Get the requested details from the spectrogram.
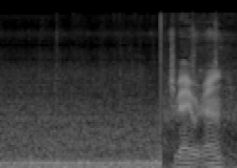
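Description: A car engine hums and road noise rumbles low and steady from inside a moving car.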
